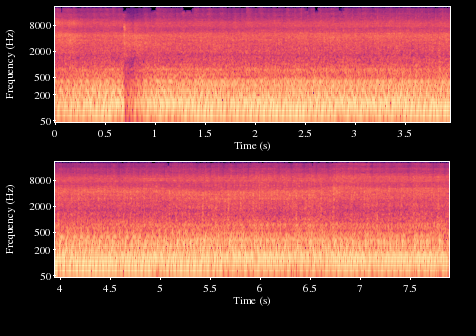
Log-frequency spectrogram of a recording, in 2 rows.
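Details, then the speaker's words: 2009 Kawasaki KX450F dirt bike after crankshaft rebuild, first start, freshly oiled, fueled and coolant filled: strong, even single-cylinder bark with no misses or knocks, no leaks or smoke; throttle very sensitive; normal healthy idle. "she's a mean fire-breathing machine. Sounds good. No leaks, no smoke."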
